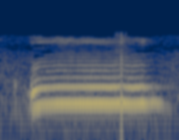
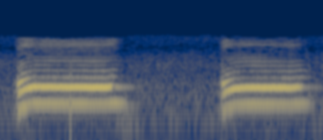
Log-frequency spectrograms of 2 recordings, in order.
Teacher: يعني ما هي ألف صافية، وإنما صوتها نحي به نحو صوت الياء · Shown in: second take · Term: الألف الممالة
